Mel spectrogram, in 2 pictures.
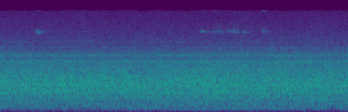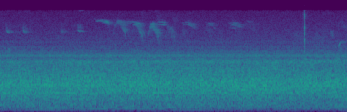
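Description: Steady, even rushing noise, with a few faint high bird chirps about two-thirds of the way through and a single light click near the end.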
